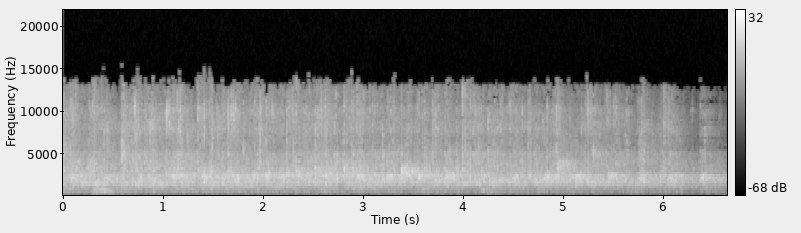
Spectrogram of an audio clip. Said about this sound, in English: So usually they say reserve the applause to the end. Both of you guys. I mean, thank you.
